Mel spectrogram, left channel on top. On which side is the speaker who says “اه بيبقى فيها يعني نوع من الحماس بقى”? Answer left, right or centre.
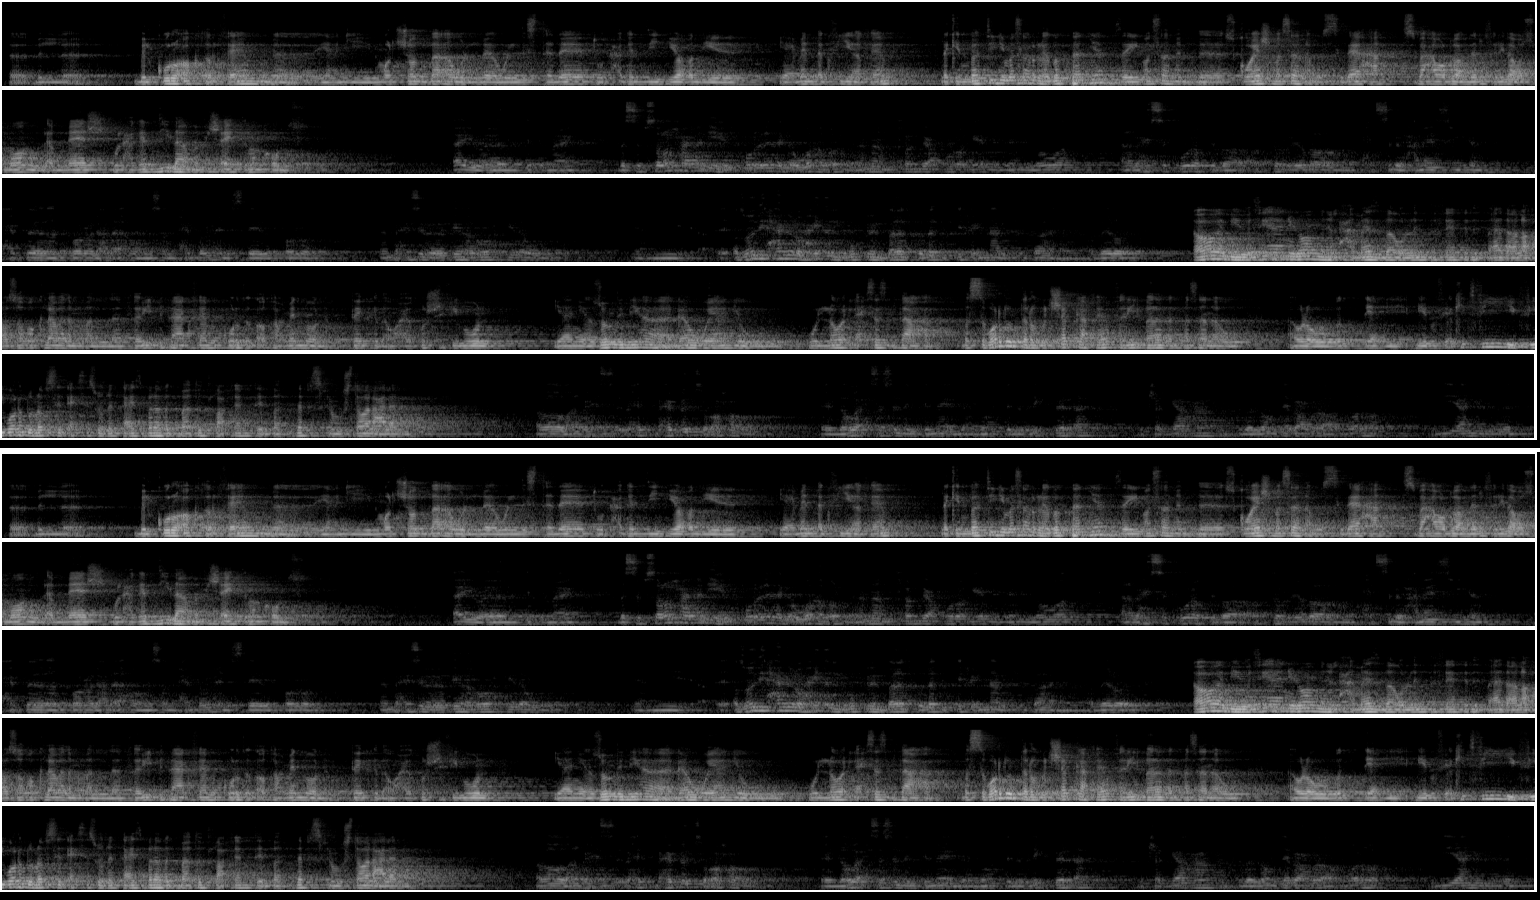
Centre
